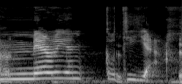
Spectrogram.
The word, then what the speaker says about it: Marion Cotillard: Is that Marion Cotillard. – Is that how you say her name? – Oui.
